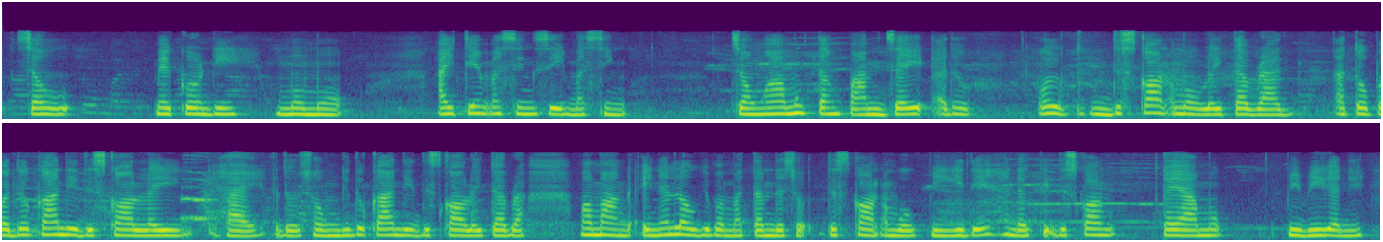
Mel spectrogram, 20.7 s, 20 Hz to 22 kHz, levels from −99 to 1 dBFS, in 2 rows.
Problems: none marked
